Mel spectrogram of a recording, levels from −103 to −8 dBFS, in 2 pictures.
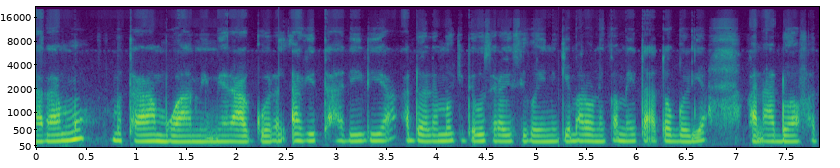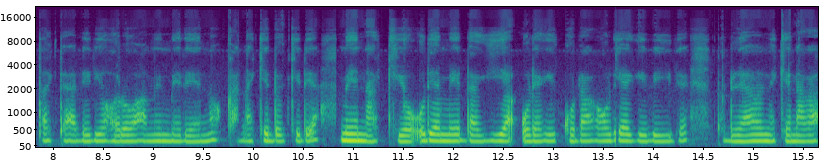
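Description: At 2.43, 5.23, 8.03, 10.83 and 13.63 s the speech jumps ahead, dropping about a fifth of a second each time. This is likely audio missing between chunks, lost as the recorder switched between 3 s chunks. The waveform shows abrupt splices with no silence between them, and the spectrogram's harmonic traces break off and restart out of line.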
